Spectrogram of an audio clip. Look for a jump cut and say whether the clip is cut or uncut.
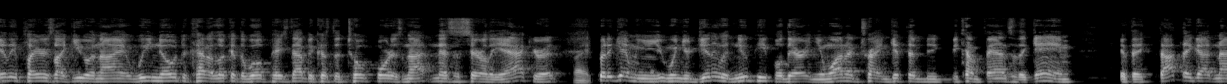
uncut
